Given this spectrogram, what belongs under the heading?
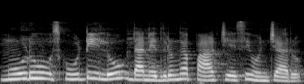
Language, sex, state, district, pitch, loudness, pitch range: Telugu, female, Telangana, Mahabubabad, 225 Hz, -13 LUFS, 200-250 Hz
